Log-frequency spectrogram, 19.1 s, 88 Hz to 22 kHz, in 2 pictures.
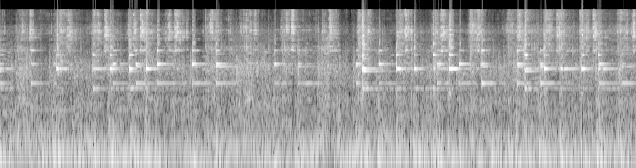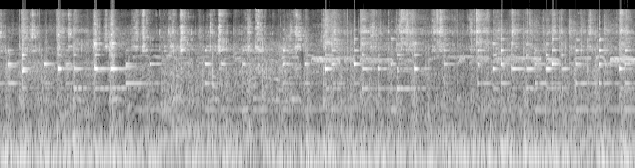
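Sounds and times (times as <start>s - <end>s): barrel drums beating: 0.0s - 19.0s
metal percussion clinks: 0.0s - 19.0s.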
